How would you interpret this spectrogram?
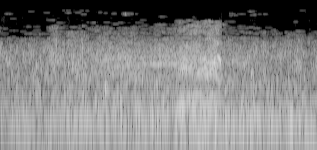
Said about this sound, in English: And they heard the sound of water.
